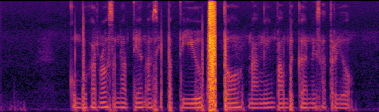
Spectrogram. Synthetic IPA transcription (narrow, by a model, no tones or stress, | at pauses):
kumbukarnɔsənat̪ianʔasipat̪ijub̥ṳ̥t̪ɔnaŋɪŋpambəɡ̥a̤nesat̪ərijɔ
